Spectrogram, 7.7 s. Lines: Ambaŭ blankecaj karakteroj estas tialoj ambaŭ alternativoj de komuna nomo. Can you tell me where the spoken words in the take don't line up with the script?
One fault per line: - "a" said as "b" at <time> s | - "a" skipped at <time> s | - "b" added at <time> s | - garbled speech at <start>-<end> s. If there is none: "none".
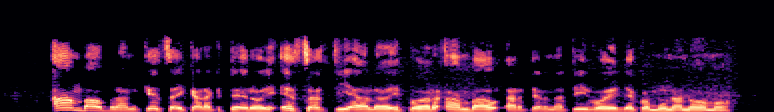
- "por" added at 4.1 s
